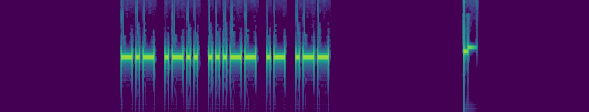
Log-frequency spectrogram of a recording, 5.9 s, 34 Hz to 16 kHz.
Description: Morse code, heard as a keyed tone, about 33 wpm, 700 Hz. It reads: KL3AW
